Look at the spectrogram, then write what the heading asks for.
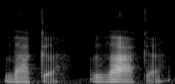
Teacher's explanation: it's nasal vodka vodka okay so it looks like the um emphasis might be in the first syllable of the word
